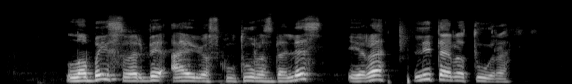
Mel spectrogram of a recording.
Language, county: Lithuanian, Vilnius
